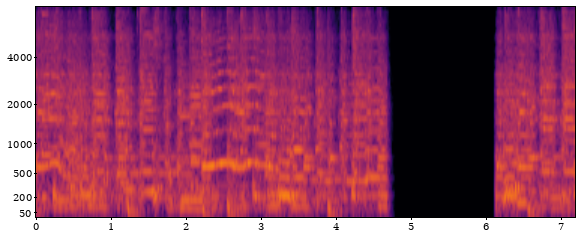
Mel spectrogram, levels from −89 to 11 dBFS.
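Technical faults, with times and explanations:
4.66–6.14 s, long network dropout: the sound breaks off into a brief fading buzz, then about 1.35 s of near-silence before returning with roughly 1.1 s of material gone. This is likely packets failing to arrive, with the receiver briefly extending the last sound before giving up.
6.46–7.15 s, jitter buffer speed-up: the returning audio plays at 105% speed with unchanged pitch, sounding slightly hurried. After the gap the buffer held excess delay, so the receiver trimmed tiny pitch-period slices, around 40 ms in total, to catch up.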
